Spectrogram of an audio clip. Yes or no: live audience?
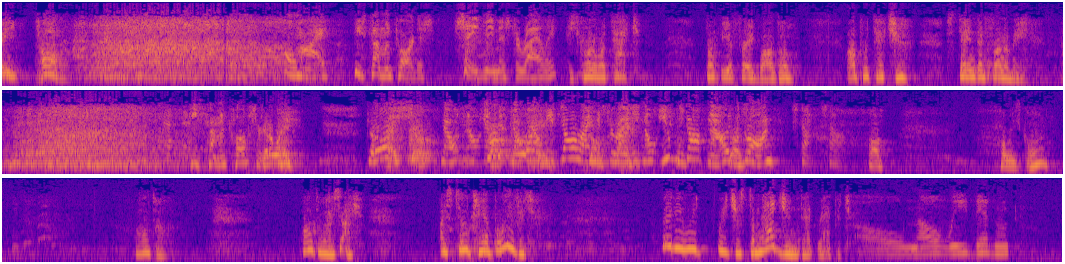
yes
